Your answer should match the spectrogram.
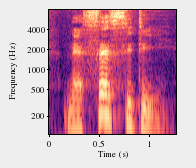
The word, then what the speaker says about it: necessity: Necessity. Necessity. Because when you cut the word in, necessity into syllables, whatever. Ne-ses-si-ti.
